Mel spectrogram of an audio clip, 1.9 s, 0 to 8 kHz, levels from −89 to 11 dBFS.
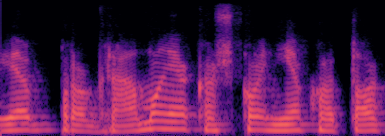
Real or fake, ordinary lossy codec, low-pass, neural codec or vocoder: real; AAC, 48 kbps; 7.2 kHz; none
